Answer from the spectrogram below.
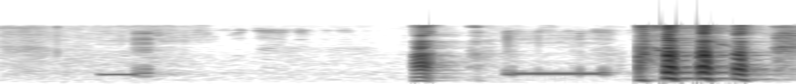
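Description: Two short, steady telephone tones sound close and clear, a brief beep followed by a longer one, with bursts of muffled voice in between and afterward.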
